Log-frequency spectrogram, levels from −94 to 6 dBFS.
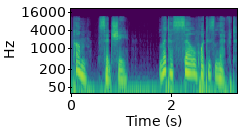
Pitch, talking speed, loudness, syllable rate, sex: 125 Hz, 165 wpm, -20 LUFS, 3.6 syllables/s, male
